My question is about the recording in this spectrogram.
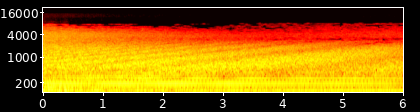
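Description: Jet aircraft engine noise, loud at first and slowly fading away as the aircraft passes and recedes, with a steady low hum beneath it.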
